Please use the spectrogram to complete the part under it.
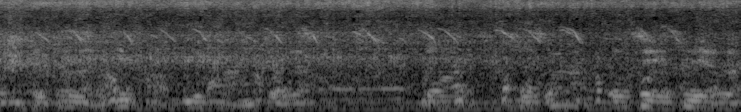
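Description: Chickens cluck in a steady, busy chorus at feeding time on a Thai farm, near and continuous over a low background bustle, with a voice talking faintly at times.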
